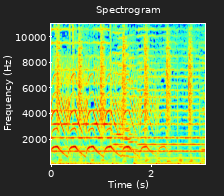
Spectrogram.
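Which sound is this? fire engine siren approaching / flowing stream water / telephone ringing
fire engine siren approaching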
